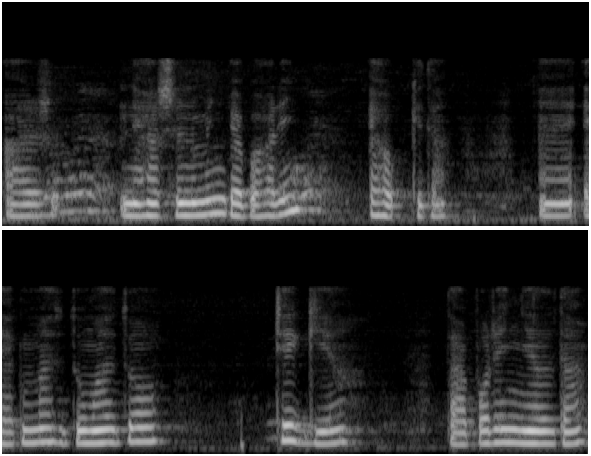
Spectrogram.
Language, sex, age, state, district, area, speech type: Santali, female, 18-30, West Bengal, Paschim Bardhaman, urban, spontaneous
